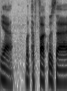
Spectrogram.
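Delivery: ordinary delivery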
